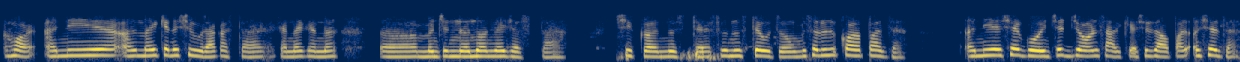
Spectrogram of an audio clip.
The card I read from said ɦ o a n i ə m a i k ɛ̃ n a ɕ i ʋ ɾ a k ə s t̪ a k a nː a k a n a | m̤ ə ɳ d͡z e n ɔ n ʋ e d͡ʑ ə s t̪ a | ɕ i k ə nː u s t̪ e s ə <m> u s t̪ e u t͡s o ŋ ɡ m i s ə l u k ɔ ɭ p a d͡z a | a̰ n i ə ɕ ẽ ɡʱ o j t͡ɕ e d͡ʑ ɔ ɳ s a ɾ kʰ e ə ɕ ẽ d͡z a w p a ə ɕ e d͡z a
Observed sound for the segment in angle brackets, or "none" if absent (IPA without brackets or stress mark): n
